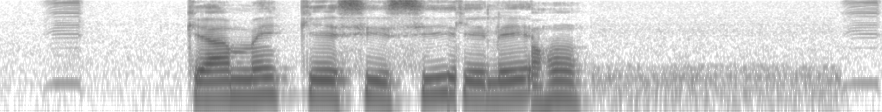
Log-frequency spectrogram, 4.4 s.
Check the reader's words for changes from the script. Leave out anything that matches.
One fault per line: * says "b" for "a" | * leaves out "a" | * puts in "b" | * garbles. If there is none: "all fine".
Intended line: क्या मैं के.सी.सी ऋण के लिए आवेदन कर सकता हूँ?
* leaves out "ऋण"
* leaves out "आवेदन कर सकता"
